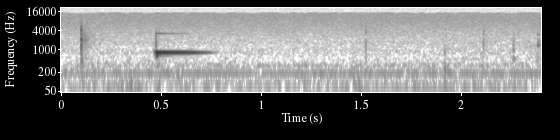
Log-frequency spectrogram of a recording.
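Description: A single short electronic beep about half a second in, the iPad's dictation tone sounding as voice dictation stops; otherwise near silence.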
